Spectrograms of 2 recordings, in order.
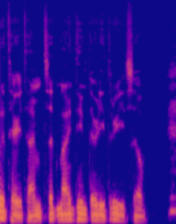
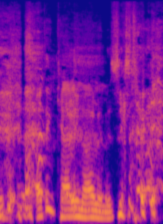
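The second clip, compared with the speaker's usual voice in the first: laughing; 11 semitones higher than usual. Real, not acted. Joke about time zones.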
